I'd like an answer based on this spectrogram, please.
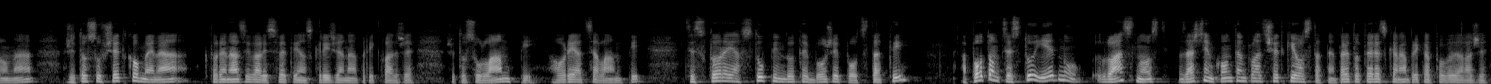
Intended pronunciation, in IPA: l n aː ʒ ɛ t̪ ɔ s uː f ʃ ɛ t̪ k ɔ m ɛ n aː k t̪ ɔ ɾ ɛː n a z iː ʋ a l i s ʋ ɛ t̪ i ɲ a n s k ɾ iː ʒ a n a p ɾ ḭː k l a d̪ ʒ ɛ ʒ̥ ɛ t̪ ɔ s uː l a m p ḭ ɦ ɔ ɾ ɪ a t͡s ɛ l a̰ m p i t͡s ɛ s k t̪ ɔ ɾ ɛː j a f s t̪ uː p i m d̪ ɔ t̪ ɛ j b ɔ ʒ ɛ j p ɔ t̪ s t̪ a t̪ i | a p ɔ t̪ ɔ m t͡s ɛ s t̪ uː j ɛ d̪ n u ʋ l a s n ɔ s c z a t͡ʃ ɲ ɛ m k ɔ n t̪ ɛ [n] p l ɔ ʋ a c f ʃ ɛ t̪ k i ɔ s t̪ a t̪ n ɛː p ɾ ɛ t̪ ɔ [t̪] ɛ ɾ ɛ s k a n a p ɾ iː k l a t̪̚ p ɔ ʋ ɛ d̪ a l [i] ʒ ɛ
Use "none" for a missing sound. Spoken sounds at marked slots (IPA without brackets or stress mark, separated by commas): m, t̪, a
